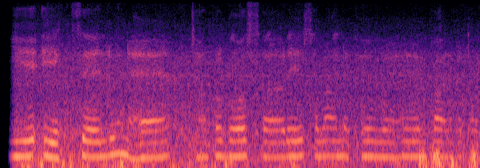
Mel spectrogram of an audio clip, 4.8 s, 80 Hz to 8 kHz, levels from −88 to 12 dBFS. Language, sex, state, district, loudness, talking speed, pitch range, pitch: Hindi, female, Bihar, Katihar, -16 LUFS, 185 wpm, 210-225 Hz, 220 Hz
